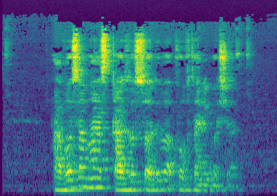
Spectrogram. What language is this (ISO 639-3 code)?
fas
